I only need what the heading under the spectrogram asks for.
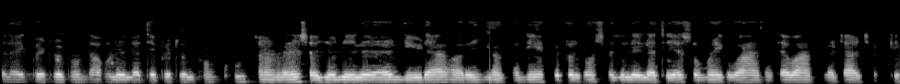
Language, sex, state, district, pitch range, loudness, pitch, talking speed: Marathi, male, Maharashtra, Nagpur, 110-115 Hz, -15 LUFS, 110 Hz, 185 wpm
